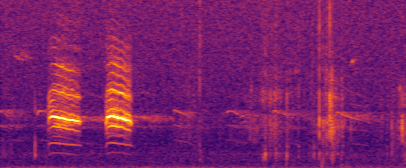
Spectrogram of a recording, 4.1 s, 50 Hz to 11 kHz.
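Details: Scissor-tailed flycatcher, an uncommon visitor to New Jersey, at Edwin B. Forsythe National Wildlife Refuge in November 2015, recorded on a Canon EOS M with Tamron lens: two harsh, buzzy, grating notes half a second apart, then faint background noise.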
